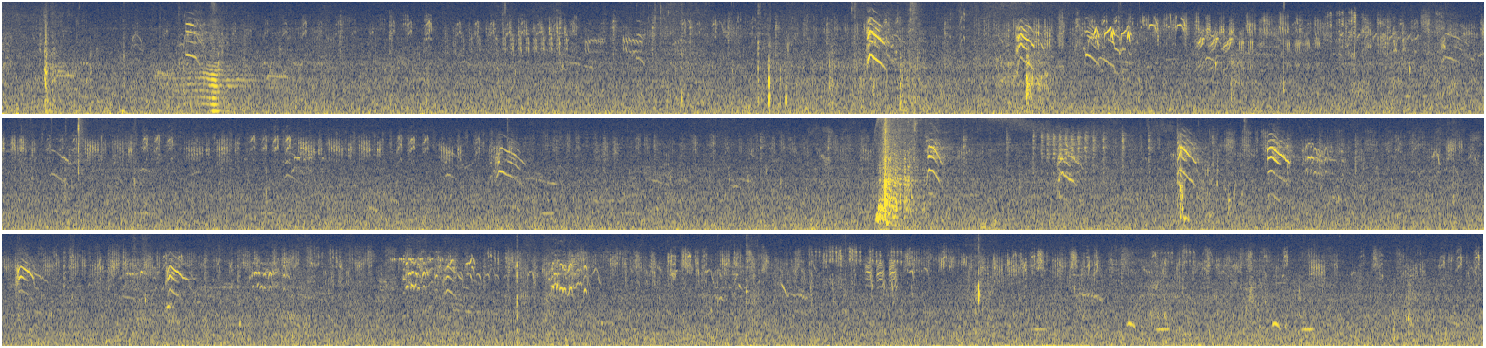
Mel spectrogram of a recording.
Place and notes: Sunny afternoon over the river Bug, fishing, birds, generally the sounds of nature and fat man trying to go through the mud...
